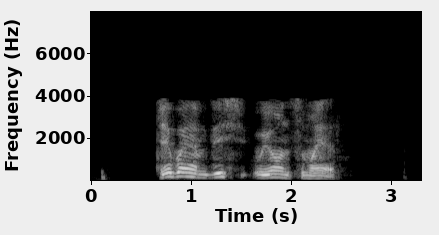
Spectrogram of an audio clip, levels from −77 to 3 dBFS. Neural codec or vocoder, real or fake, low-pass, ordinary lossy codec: none; real; 7.2 kHz; AAC, 16 kbps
